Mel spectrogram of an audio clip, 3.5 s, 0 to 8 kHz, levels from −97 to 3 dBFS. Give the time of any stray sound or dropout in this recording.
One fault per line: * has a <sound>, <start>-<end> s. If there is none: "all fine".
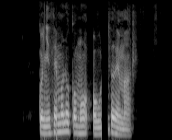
* has a dropout, 2.0-2.2 s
